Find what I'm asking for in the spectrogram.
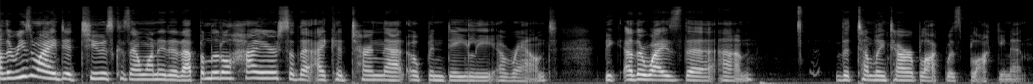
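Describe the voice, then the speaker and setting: A woman host casually narrating her craft project in a relaxed, chatty voice-over with frequent ums. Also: a little high, no echo.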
